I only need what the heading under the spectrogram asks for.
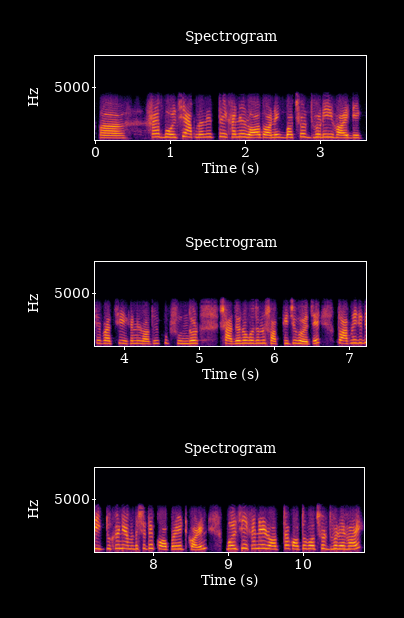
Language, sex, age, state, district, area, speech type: Bengali, female, 30-45, West Bengal, Dakshin Dinajpur, urban, conversation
